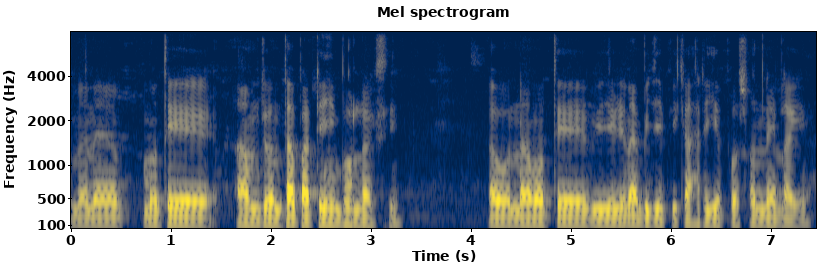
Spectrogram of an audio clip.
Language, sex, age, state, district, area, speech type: Odia, male, 30-45, Odisha, Bargarh, urban, spontaneous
